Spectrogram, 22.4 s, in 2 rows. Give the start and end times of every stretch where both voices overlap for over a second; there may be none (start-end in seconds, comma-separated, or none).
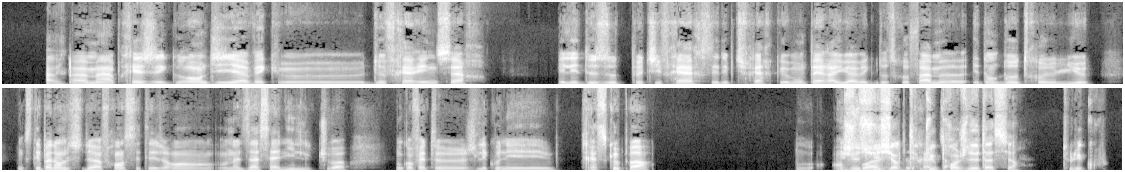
19.6-20.8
